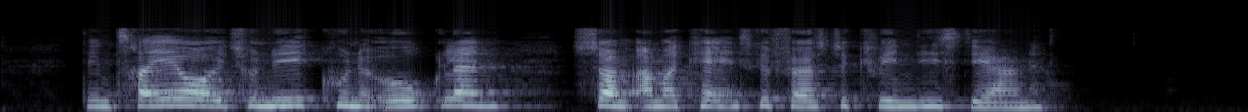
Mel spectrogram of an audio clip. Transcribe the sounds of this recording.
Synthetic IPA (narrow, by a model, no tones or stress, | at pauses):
d̥ent͡sʰʁɛːɒ̰ːit͡sʰuɐne̝̰ːkʰunəʔɔʊɡ̥læn̰ | sɒ̽mʔɑ̈məʁikʰɛ̰ːnsɡ̥əfɶɐsd̥əkʰʋe̝nəliəsd̥jæɐnə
